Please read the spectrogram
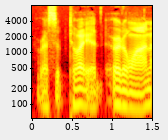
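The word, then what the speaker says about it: Recep Tayyip Erdoğan: The long-term prime minister and now president, the autocratic Erdogan, Recep Tayyip Erdogan, I think is a reasonably correct pronunciation, represents an Islamic party, which is technically unconstitutional under the established and very durable Ataturk constitution in Turkey.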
